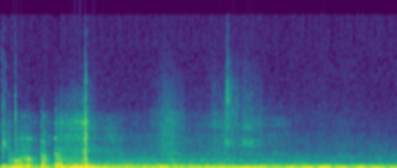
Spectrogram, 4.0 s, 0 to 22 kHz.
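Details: 1991 Honda Accord EX-R being rebuilt, belts just worked on to cure a squeal: short crank, engine catches and settles into a smooth idle with no squeal on startup; accessory belts properly tensioned, normal start.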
